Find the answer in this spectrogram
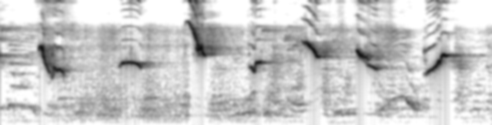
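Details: Red-cowled cardinal singing the 'açoite' song strongly, rapid clear whistled notes sweeping down, almost two per second, with muffled talking underneath.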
